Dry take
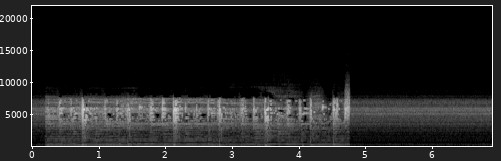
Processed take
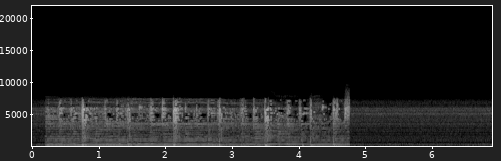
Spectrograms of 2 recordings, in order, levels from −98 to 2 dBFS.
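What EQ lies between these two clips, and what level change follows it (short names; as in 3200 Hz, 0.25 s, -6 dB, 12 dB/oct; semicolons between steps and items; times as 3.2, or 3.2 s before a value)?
LPF 1600 Hz 12 dB/oct; bell 220 Hz +4 dB 0.41 oct; +9.5 dB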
